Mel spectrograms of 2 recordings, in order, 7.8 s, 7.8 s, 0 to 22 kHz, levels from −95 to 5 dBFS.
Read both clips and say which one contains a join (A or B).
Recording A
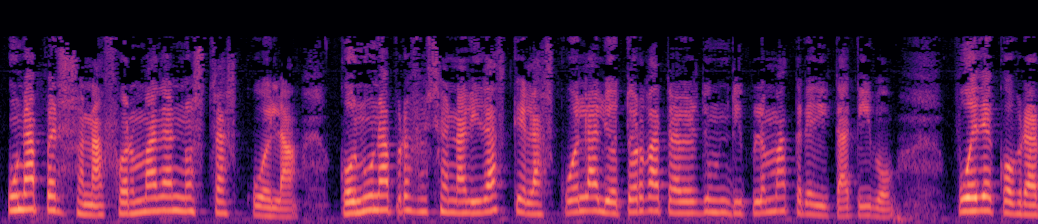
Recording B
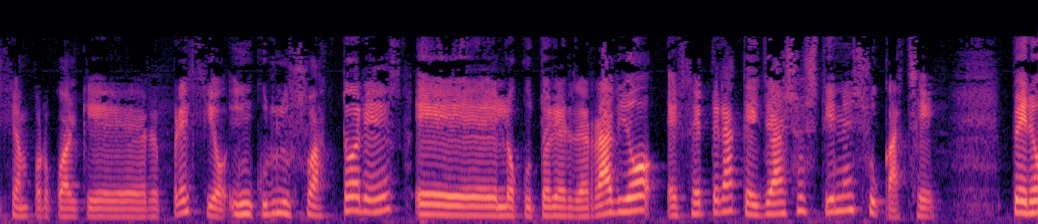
B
